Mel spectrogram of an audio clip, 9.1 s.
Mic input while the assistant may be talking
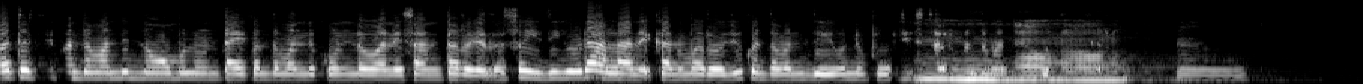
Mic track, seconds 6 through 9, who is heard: both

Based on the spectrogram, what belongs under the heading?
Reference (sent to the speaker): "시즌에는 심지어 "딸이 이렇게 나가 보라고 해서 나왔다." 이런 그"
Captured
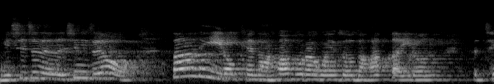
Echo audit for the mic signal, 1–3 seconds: echo only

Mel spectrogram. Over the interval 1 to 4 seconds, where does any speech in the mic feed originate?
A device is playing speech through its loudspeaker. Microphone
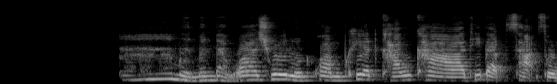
echo only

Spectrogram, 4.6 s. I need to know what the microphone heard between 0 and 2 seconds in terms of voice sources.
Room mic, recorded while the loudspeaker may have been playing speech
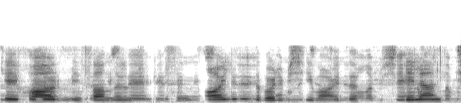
echo only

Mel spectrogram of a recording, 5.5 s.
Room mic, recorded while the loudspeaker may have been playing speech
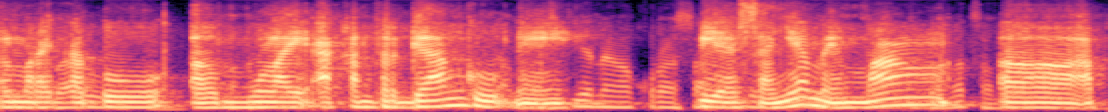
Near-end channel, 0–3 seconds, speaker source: both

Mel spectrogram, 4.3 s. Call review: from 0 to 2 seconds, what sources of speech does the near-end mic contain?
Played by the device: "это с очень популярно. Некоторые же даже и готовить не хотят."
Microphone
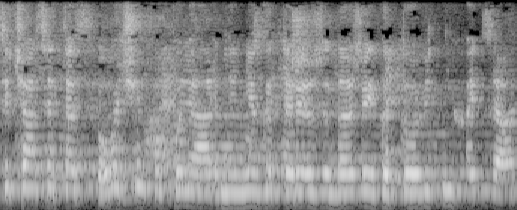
both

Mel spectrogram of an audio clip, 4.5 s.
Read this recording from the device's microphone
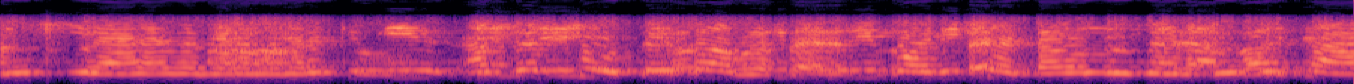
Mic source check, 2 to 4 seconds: echo only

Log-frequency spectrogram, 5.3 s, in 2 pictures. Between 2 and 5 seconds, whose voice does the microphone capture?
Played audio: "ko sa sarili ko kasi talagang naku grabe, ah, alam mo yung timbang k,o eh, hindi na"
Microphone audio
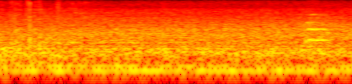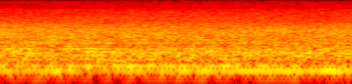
neither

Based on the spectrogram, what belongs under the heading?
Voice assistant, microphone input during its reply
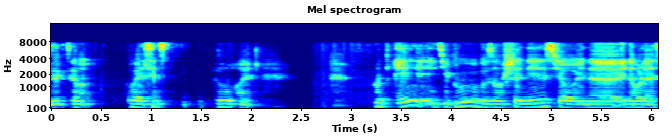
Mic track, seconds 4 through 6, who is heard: echo only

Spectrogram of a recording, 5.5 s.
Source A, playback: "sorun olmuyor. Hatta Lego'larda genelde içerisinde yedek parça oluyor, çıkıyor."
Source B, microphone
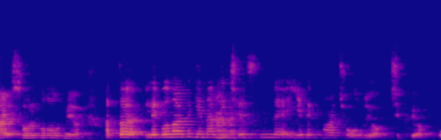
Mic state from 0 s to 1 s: echo only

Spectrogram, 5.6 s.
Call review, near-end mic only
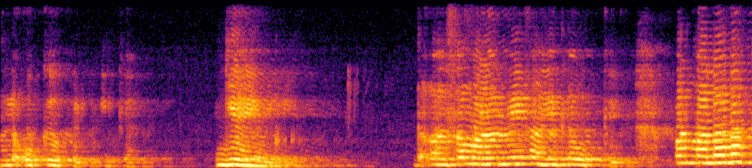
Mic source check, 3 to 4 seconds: echo only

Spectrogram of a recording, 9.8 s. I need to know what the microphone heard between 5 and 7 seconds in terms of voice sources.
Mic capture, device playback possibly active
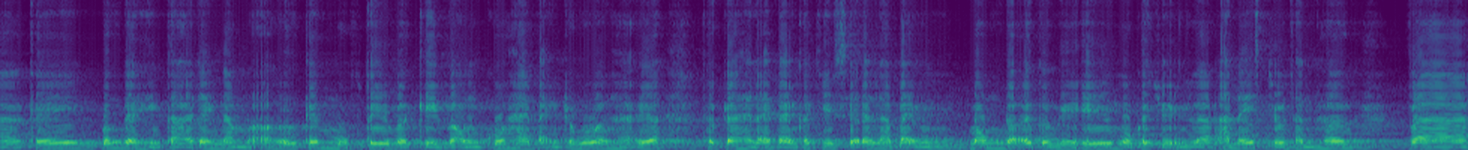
echo only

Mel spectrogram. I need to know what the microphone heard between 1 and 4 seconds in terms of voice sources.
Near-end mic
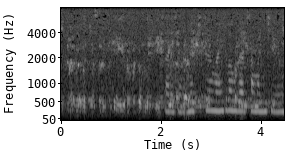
both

